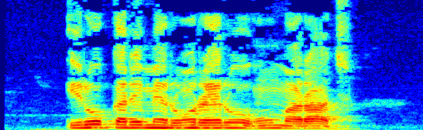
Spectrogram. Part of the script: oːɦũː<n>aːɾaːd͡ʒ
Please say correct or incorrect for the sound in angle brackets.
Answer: incorrect: m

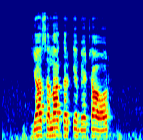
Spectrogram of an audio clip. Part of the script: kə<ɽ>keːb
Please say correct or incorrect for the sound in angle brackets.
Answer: incorrect: ɾ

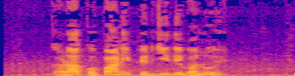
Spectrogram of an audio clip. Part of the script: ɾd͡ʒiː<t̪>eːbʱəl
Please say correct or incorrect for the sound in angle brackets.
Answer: incorrect: d̪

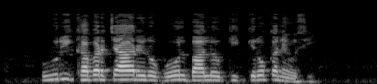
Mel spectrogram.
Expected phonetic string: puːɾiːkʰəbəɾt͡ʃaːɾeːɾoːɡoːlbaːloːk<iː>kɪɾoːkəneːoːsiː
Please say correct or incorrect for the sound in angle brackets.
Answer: correct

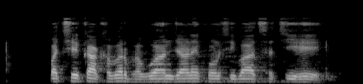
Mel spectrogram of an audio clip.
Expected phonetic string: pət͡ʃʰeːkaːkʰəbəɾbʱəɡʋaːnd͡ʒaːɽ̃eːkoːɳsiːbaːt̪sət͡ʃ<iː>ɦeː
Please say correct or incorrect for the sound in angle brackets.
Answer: correct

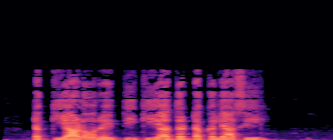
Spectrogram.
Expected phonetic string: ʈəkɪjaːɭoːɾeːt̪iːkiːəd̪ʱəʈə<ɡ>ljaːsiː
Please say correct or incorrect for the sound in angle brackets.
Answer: incorrect: k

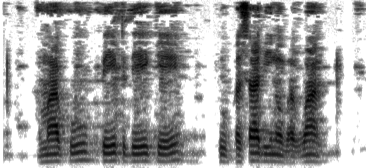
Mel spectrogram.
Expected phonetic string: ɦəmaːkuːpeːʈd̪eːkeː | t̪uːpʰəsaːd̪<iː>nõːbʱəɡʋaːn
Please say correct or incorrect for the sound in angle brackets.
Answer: correct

